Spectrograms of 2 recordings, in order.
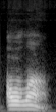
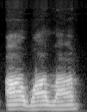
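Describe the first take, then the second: First: The first syllable is a single o sound. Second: The first syllables are spoken as a-wa. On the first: "if you're like kind of say it fast, we get you kind of your o sound" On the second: "you could be like awalam"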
